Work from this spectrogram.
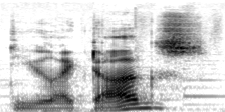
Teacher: the first yes or no question we rise we're uncertain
